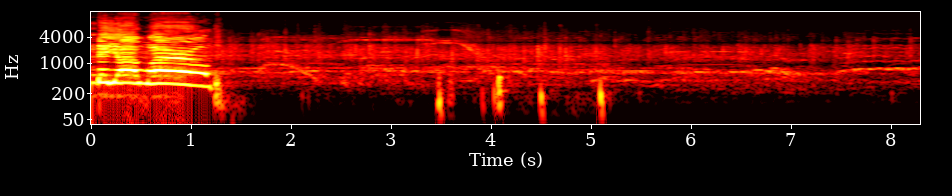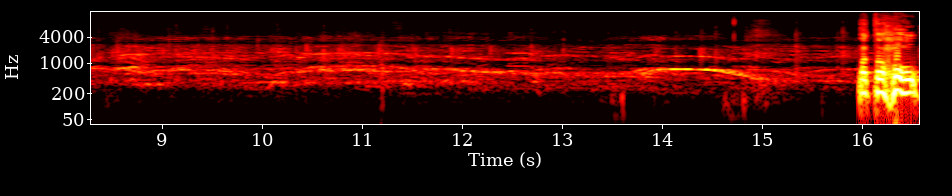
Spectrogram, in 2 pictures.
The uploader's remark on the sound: Keynote address at the first night of our Anniversary Celebration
